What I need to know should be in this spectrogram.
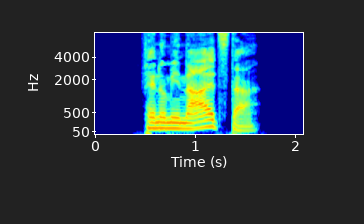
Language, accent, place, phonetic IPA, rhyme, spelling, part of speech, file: German, Germany, Berlin, [fɛnomeˈnaːlstɐ], -aːlstɐ, phänomenalster, adjective, De-phänomenalster.ogg
- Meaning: inflection of phänomenal: 1. strong/mixed nominative masculine singular superlative degree 2. strong genitive/dative feminine singular superlative degree 3. strong genitive plural superlative degree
